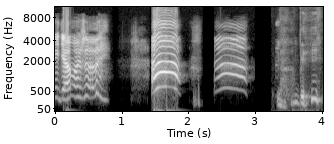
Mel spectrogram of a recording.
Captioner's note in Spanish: gritos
